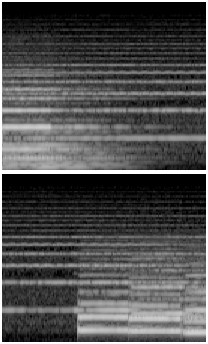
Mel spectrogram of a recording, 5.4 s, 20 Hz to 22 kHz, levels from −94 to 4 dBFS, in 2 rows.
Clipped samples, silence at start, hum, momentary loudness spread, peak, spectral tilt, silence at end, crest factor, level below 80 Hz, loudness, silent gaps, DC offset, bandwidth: under 0.1%; 0 s; none; 15 LU; -6 dBFS; -5.5 dB/octave; 0 s; 14 dB; -64 dBFS; -20 LUFS; none; under 0.1%; 11.5 kHz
